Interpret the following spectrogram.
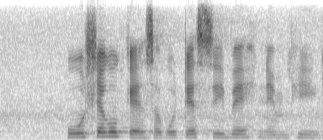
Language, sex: Swati, female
